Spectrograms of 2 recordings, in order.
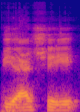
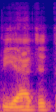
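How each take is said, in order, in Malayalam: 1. ഈ പേര് ഒരു t ശബ്ദവുമില്ലാതെയാണ് അവസാനിക്കുന്നത്. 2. ഈ പേര് ഉച്ചരിക്കുന്ന t ശബ്ദത്തോടെയാണ് അവസാനിക്കുന്നത്.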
